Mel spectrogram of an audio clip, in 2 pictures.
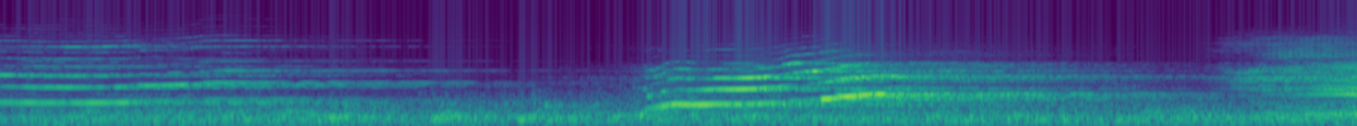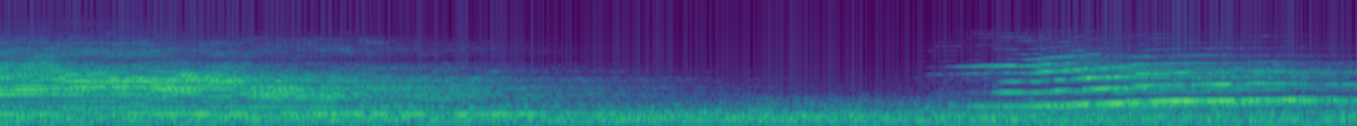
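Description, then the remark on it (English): Voices imitate whale song with long, sliding moans and wails that rise and fall in pitch, overlapping at times, with a breathy, echoing quality and no ordinary talk. “Can we do like whale noises?”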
